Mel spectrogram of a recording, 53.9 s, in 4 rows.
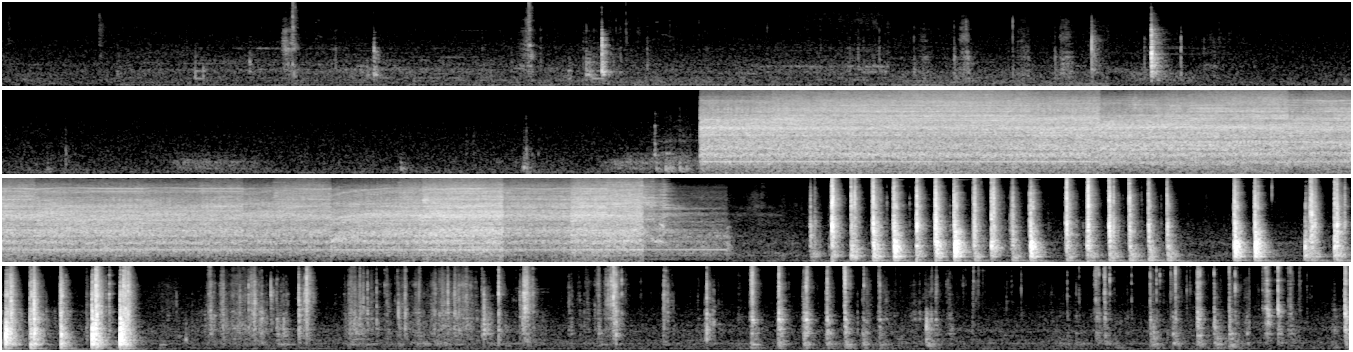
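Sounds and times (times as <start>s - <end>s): miter saw cutting wood: 20.5s - 34.3s
chisel snapping wood slivers: 46.4s - 53.9s.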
